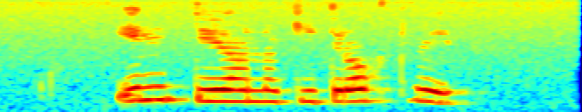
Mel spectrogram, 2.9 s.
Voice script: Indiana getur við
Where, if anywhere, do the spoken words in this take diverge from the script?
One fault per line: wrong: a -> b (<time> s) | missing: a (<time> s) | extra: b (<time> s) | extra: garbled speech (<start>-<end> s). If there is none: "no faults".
extra: átt (1.9 s)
